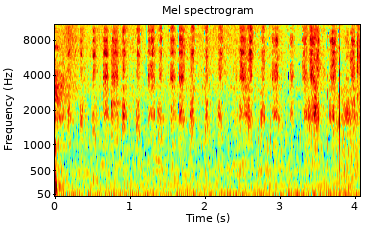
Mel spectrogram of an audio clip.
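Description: Faint scratching of handwriting: a series of short, irregular writing strokes.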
